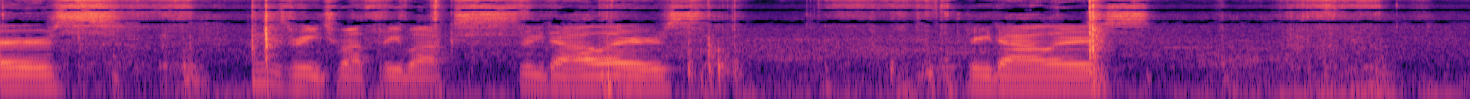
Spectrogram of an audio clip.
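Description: Books slide and thump against each other in a cardboard box.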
